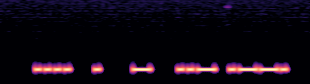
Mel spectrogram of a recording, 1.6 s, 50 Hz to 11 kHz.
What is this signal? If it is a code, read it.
Morse code, heard as a keyed tone, about 53 wpm, spaced as for 45 wpm, 630 Hz. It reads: HE T UP
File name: archived / CRSnet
